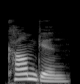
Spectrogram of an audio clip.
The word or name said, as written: comhghan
